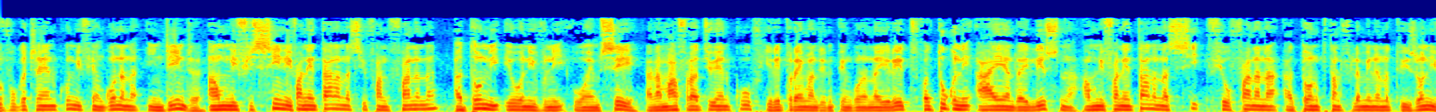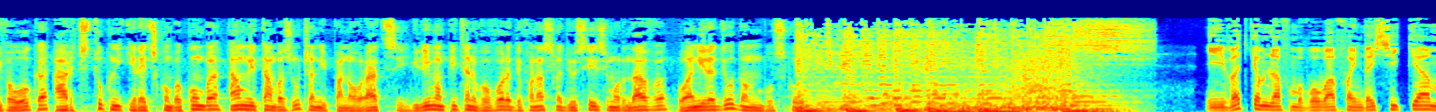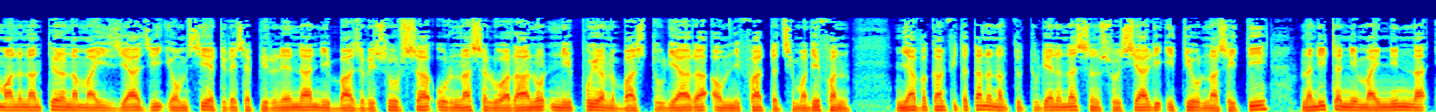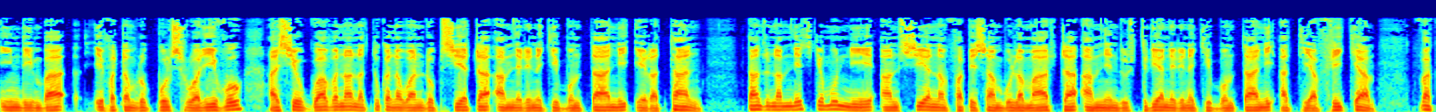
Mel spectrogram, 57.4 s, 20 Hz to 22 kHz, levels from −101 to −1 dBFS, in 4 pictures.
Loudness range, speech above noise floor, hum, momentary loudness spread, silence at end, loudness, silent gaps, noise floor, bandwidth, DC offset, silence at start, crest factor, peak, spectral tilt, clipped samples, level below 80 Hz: 2 LU; 38 dB; none; 5 LU; 0.05 s; -16 LUFS; none; -53 dBFS; 11.5 kHz; under 0.1%; 0 s; 14 dB; -2 dBFS; -4.5 dB/octave; under 0.1%; -30 dBFS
